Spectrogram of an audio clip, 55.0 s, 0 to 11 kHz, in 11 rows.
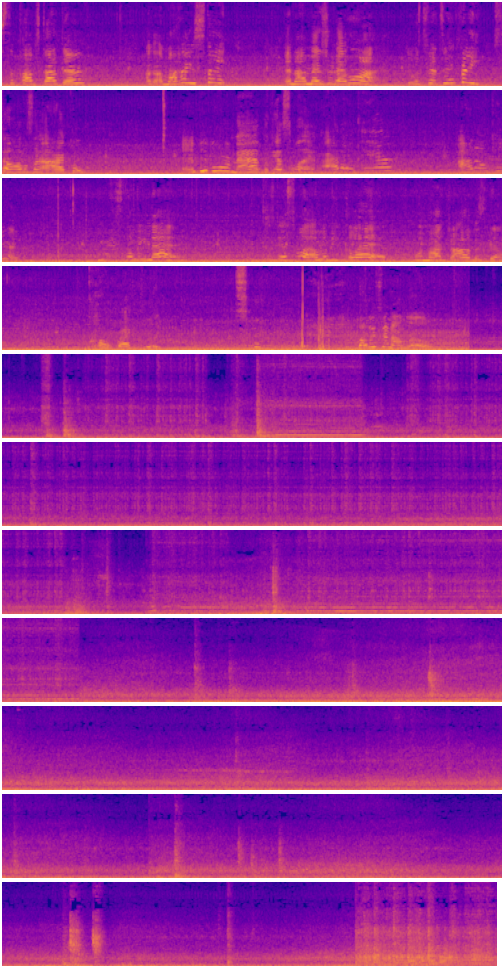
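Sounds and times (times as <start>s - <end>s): truck engine idling: 0.0s - 35.8s
road traffic: 0.0s - 54.9s.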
